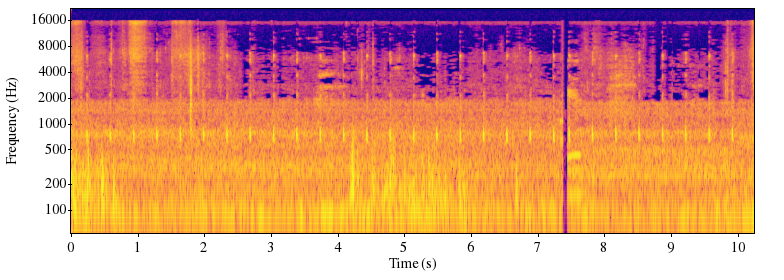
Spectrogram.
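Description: A car's turn-signal indicator ticking steadily, about three ticks a second, over the low hum of the car's engine inside the cabin. The sound cuts out for an instant about seven seconds in.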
